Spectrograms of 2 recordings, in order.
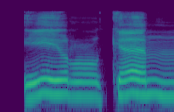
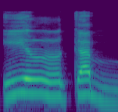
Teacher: idam masuk ke dalam huruf selepasnya secara sempurna makhraj dan sifat jadi bunyi dah tak ada bunyi huruf pertama terus bunyi huruf kedua sahaja dan dengung dua harakat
